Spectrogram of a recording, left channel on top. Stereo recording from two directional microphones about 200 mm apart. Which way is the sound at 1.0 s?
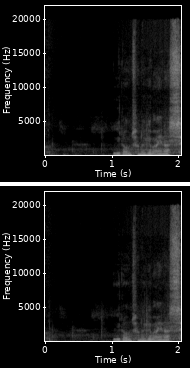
Centre (ahead or behind).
